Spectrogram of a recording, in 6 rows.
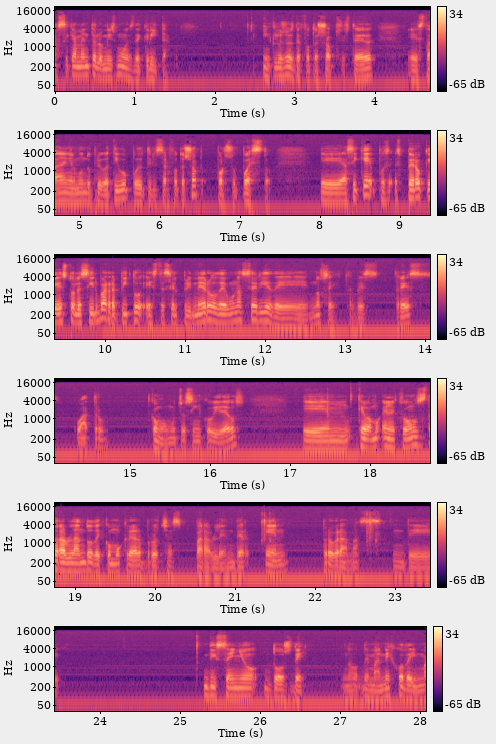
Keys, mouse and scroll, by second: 0.5 click, 21.4 alt+Tab, 22.7 alt+Tab, 24.2 click.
